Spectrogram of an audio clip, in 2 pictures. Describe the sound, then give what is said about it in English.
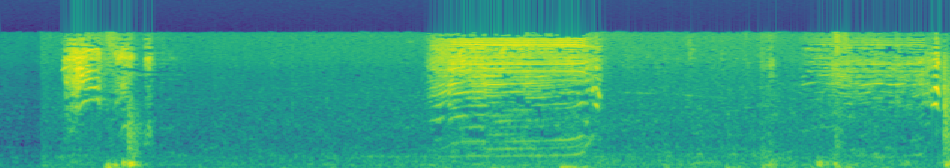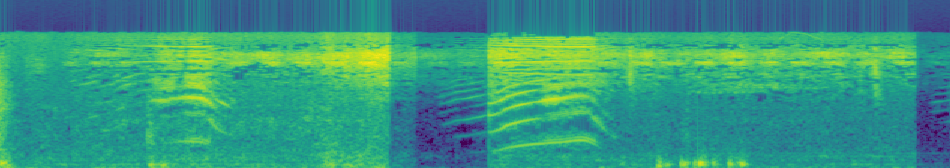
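A hyena calls again and again: loud whoops and wavering cries that sweep up and down, separated by brief pauses, with no one speaking. “It's a hyena.”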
